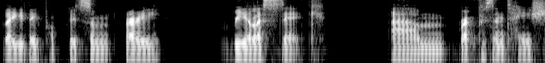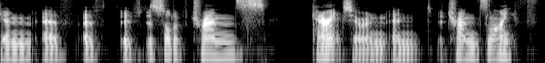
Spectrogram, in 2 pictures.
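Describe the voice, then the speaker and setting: A man with a very bright, forward voice and a clean, smooth tone talks casually as a podcast host. He rambles, often repeating a word or restarting a phrase before moving on. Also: mid-range voice, little pitch movement, slow pace.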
